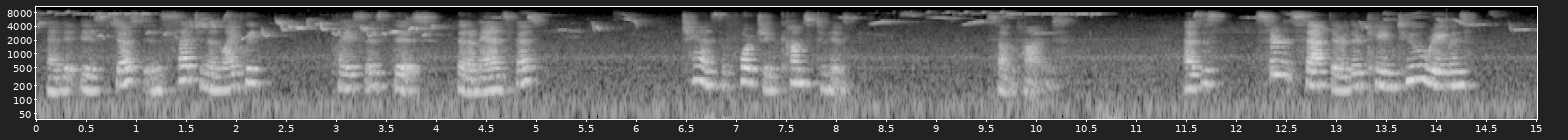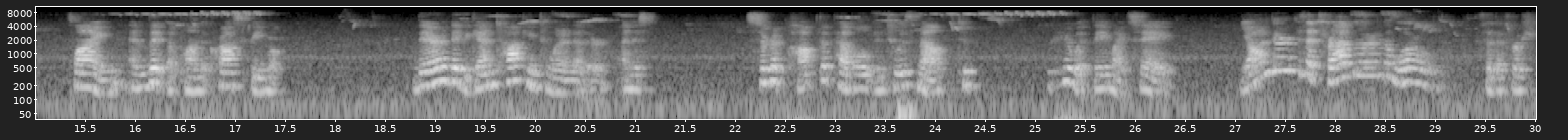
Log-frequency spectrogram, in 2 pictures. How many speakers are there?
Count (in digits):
1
